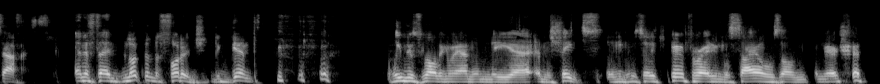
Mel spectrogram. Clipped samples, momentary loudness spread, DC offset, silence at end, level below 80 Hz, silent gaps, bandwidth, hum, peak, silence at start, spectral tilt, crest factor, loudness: under 0.1%; 11 LU; under 0.1%; 0.15 s; -50 dBFS; 0.65-0.74 s, 2.66-2.71 s; 12 kHz; none; -4 dBFS; 0 s; -5.5 dB/octave; 16 dB; -19 LUFS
